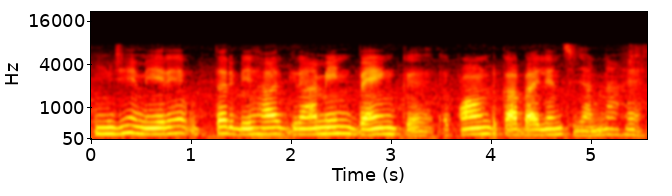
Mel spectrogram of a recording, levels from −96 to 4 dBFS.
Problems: constant background noise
